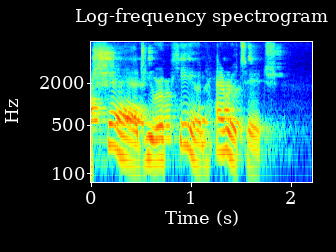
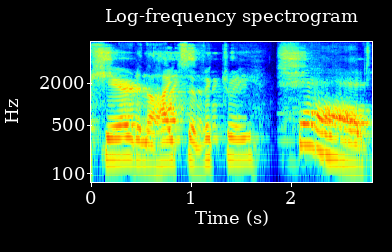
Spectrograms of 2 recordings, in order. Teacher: In the words shared, hard, and work, most Brits will not pronounce the R sound, but most Americans will.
